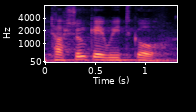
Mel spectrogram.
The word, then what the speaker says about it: Tashunke Witko: So in our language, we say Tashunke Witko. Tashunke Wiko.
